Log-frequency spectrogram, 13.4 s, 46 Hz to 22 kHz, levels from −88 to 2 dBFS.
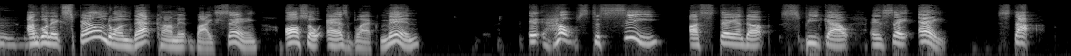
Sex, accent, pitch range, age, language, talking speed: male, American, 160-245 Hz, 30-49, English, 115 wpm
